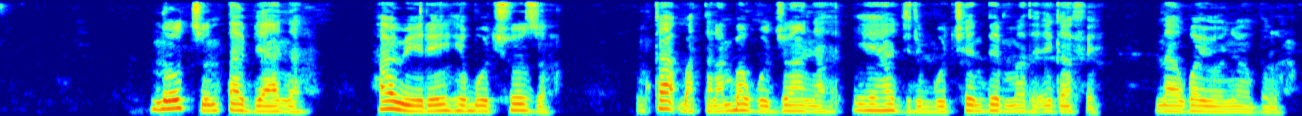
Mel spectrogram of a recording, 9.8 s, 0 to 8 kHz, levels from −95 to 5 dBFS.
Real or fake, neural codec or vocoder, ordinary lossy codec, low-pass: real; none; none; 7.2 kHz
